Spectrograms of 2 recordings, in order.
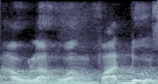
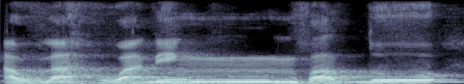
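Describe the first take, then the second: First: The n runs straight on with no added vowel. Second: An 'i' vowel is added after the n. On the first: The speaker calls it wrong. "pembacaan salah, bukan aulah wang fadu seperti ini" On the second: The speaker calls it right. "tapi aulah waning fadu"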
